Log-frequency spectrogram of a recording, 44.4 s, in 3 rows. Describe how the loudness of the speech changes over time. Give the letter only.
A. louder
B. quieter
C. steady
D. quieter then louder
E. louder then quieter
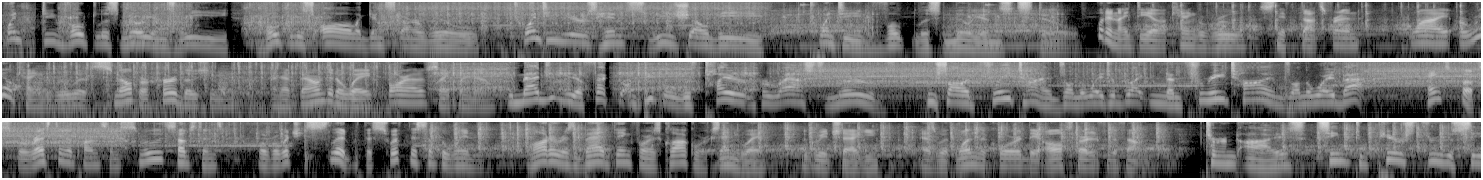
C.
